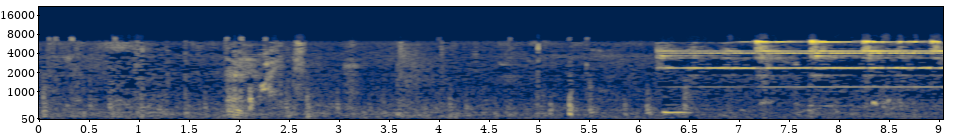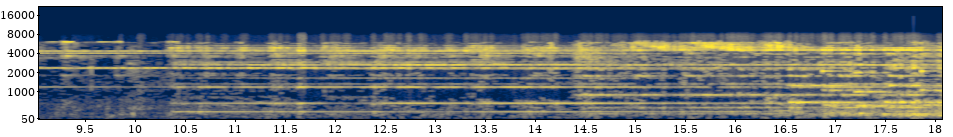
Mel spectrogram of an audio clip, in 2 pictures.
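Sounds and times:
bell-like mallet keyboard notes: 6.2s - 18.0s
ringing held chord: 6.2s - 18.0s
lower sustained notes: 10.3s - 18.0s.

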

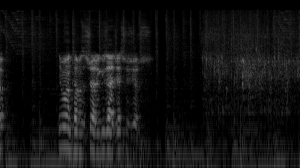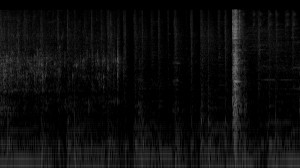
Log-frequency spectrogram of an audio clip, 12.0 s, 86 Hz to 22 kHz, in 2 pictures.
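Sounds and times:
liquid pouring and splashing: 4.0s - 8.7s.

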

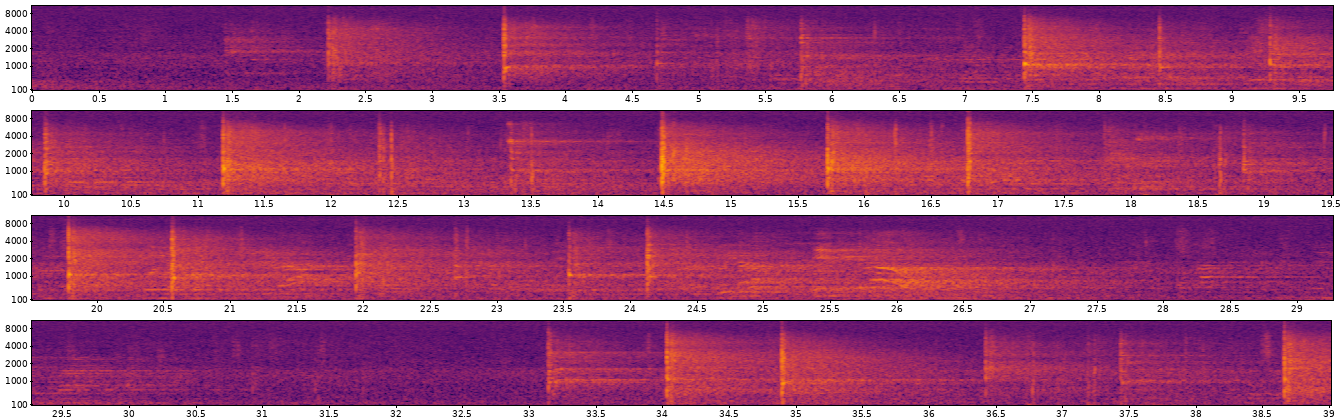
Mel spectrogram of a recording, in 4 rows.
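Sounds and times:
rackets striking shuttlecock: 1.4s - 6.5s, 7.4s - 24.6s, 33.1s - 39.0s.

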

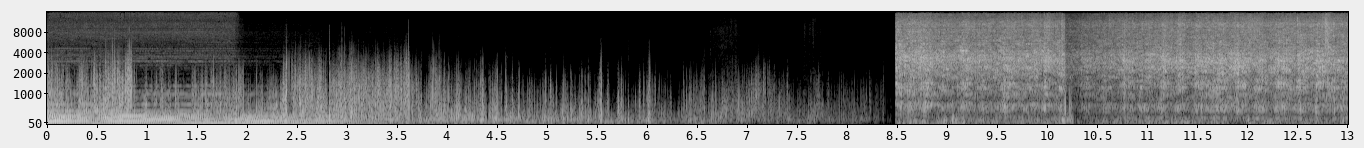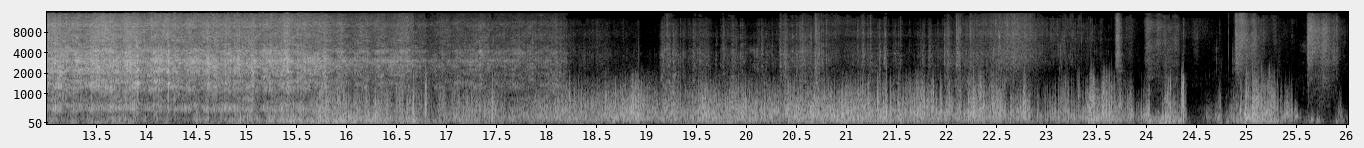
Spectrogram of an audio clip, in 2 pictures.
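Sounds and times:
ice auger grinding ice: 8.5s - 18.5s.

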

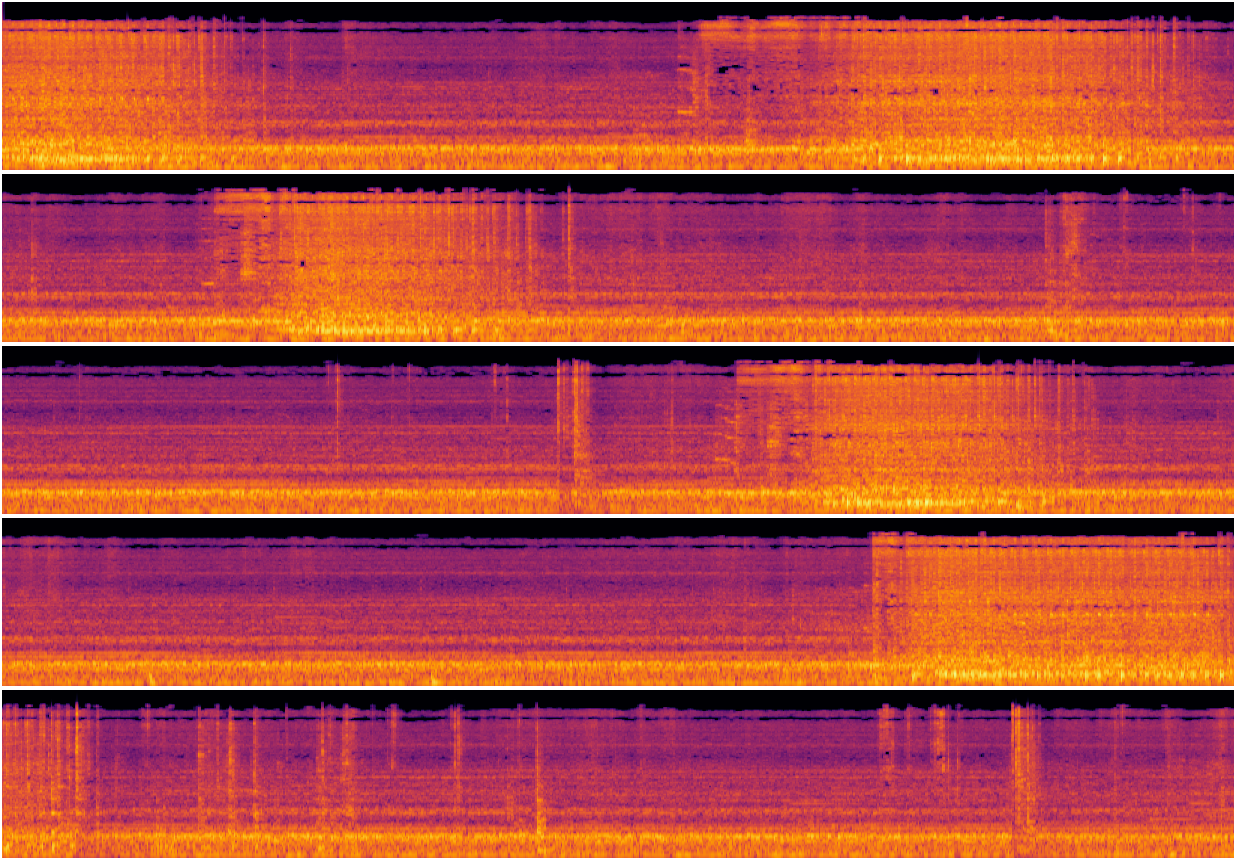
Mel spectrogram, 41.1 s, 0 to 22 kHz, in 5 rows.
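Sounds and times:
sewing machine motor humming: 0.0s - 2.0s, 4.5s - 8.2s, 9.6s - 12.2s, 21.2s - 23.8s, 30.4s - 35.3s.

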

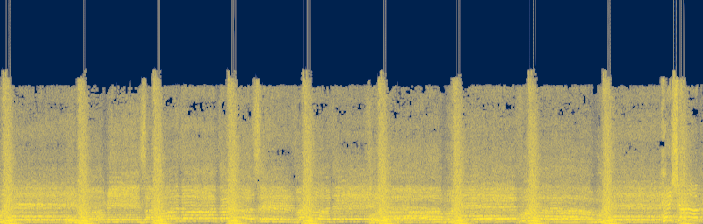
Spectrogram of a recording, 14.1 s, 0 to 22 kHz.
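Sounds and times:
heavy beat thumps: 0.0s - 0.8s, 1.5s - 2.1s, 3.0s - 3.5s, 4.6s - 5.0s, 6.0s - 6.5s, 7.4s - 8.0s, 9.0s - 9.5s, 10.5s - 11.0s, 12.0s - 12.6s
chorus chanting: 0.0s - 14.0s.

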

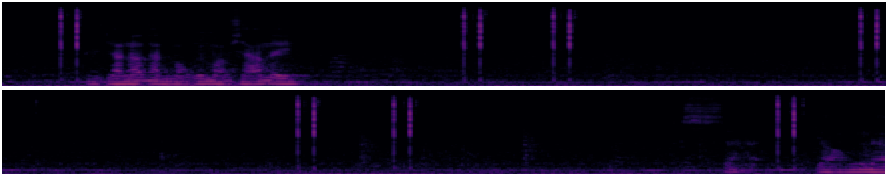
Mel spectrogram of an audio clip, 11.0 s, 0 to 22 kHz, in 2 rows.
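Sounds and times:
faint steady hum: 0.0s - 11.0s
computer mouse clicks: 0.4s - 0.6s, 2.9s - 3.6s, 5.4s - 5.6s, 7.3s - 8.2s, 10.4s - 10.6s.

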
